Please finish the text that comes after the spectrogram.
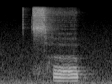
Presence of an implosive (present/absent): absent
